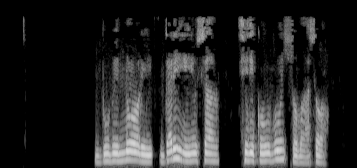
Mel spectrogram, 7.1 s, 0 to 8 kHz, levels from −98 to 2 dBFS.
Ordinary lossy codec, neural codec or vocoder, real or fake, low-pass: MP3, 24 kbps; codec, 16 kHz, 6 kbps, DAC; fake; 7.2 kHz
